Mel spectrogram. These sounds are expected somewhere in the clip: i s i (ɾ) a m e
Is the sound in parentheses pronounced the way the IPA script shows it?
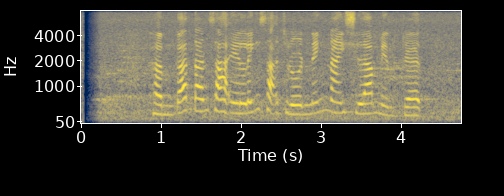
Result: no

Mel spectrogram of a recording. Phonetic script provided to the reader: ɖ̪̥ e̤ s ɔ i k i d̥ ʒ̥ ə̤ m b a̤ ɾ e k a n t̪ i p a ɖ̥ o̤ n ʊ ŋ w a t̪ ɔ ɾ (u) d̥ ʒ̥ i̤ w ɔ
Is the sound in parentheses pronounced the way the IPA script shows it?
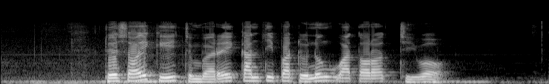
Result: no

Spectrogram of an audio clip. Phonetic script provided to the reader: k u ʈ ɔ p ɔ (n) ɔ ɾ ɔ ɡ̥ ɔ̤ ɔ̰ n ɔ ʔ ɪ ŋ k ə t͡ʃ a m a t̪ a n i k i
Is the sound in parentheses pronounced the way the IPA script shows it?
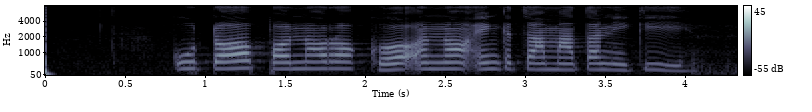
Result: yes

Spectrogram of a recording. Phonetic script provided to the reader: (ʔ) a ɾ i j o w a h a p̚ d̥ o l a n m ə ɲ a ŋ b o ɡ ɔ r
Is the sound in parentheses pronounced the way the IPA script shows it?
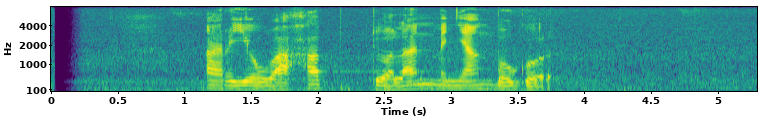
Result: yes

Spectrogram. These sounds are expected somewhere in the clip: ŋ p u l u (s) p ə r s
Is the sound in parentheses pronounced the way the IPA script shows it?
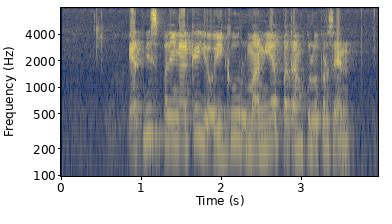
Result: no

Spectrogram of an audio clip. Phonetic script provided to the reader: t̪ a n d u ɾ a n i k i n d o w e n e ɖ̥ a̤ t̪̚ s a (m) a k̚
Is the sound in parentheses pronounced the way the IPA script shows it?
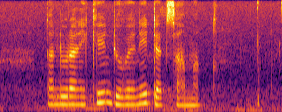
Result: yes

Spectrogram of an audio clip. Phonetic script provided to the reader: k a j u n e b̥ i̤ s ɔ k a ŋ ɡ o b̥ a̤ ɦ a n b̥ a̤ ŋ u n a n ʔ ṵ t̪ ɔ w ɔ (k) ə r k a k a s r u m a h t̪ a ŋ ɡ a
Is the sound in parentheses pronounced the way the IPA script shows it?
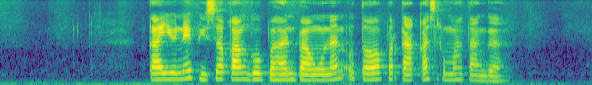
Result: no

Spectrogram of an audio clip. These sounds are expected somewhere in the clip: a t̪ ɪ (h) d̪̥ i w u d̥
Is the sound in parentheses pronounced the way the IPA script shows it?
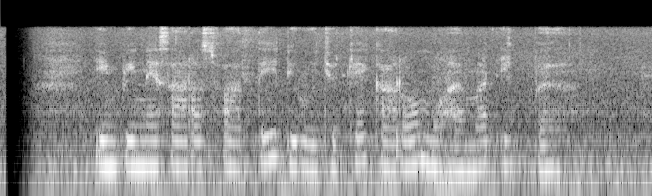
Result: yes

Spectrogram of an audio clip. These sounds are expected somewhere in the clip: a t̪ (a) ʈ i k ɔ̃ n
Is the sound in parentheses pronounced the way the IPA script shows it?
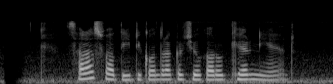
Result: no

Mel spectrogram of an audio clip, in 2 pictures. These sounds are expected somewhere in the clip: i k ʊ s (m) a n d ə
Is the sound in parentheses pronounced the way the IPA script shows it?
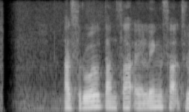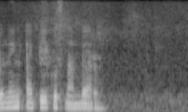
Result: no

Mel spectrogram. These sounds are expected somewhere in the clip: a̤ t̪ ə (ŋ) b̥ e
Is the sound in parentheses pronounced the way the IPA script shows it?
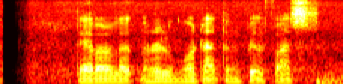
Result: yes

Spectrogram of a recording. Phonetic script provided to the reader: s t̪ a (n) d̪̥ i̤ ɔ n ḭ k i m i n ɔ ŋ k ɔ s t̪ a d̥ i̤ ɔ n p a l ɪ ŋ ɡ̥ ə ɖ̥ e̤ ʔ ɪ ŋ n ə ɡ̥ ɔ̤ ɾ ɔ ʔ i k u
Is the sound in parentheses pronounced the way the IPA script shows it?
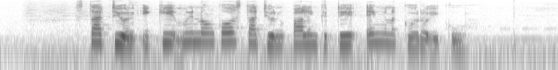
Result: no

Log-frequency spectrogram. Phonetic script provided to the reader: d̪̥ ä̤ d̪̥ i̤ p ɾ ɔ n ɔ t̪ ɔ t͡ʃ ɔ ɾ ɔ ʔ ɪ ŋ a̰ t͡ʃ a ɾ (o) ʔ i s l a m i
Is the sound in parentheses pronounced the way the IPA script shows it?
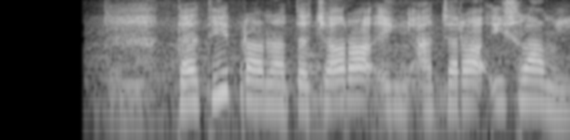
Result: no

